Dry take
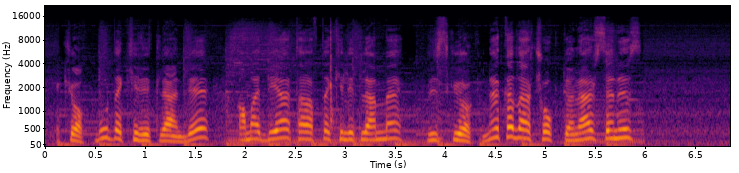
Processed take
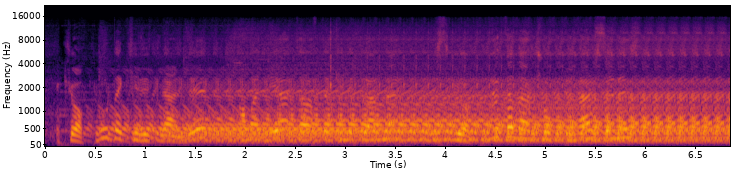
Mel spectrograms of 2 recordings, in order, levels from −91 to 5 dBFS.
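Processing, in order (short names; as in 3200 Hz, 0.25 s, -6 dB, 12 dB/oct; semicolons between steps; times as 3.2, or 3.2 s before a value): HPF 200 Hz 12 dB/oct; on a send: swelling echo 0.122 s, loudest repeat 8, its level -8.5 dB; on the sum: gain +2.5 dB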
